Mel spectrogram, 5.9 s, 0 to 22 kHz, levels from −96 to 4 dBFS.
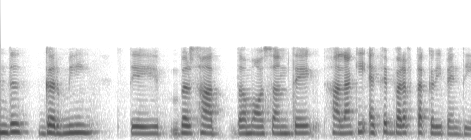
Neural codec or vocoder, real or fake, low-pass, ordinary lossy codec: codec, 16 kHz, 0.8 kbps, ZipCodec; fake; 5.4 kHz; none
